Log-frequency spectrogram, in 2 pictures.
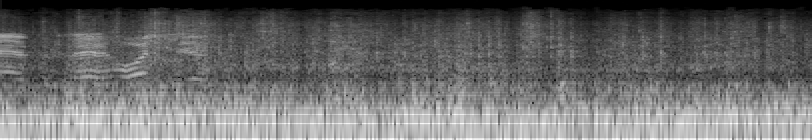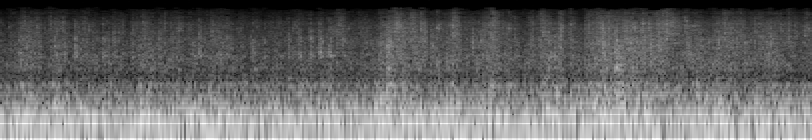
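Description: Tyres crunch on a gravel road.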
